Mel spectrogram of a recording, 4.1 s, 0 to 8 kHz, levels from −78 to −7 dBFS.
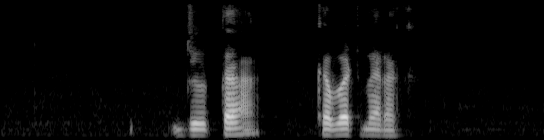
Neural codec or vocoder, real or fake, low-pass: none; real; 7.2 kHz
